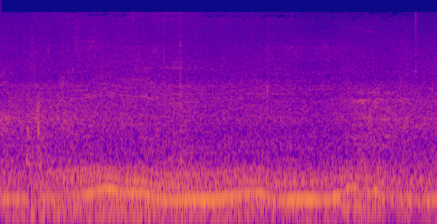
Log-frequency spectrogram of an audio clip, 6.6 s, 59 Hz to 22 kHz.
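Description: Bugatti Veyron's quad-turbocharged W16 engine driving past at low speed, a steady low rumble that swells about a second and a half in and then eases as the car moves away.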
